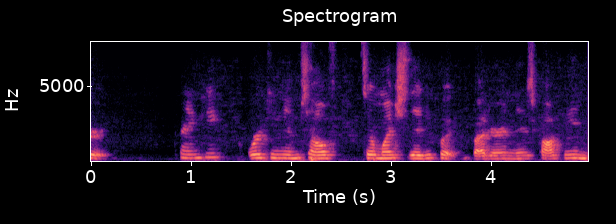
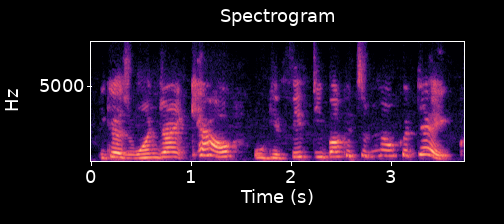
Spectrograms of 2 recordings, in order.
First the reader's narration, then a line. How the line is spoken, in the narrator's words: cried Mr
